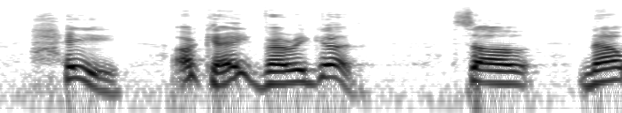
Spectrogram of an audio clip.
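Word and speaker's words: ח: If you're Sephardi and you can pronounce it properly, it's not chi, it's hi.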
